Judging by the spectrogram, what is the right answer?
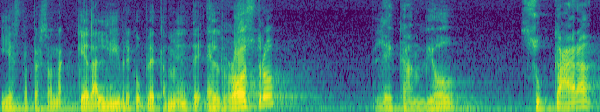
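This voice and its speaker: A man's voice: slow pace, long pauses, warm tone. A middle-aged man preaching a sermon as pastor, telling stories and acting out the people in them. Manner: storytelling, acts out quoted voices with rising pitch. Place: church hall. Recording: church hall reverb.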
